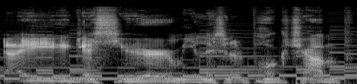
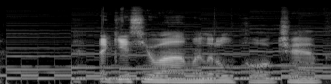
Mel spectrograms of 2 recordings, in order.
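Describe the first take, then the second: First: It is said in a gruff put-on pirate voice. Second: It is said in the speaker's normal voice.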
